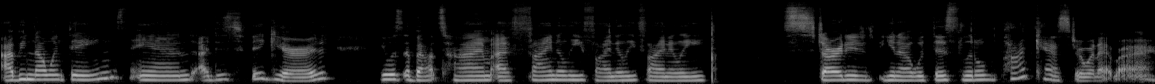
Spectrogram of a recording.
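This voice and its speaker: In a very clean recording with a silent background, a woman speaks at a fairly slow pace in a medium pitch, her tone dark and mellow with ordinary pitch variation. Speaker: podcast host. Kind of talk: casual podcast talk.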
